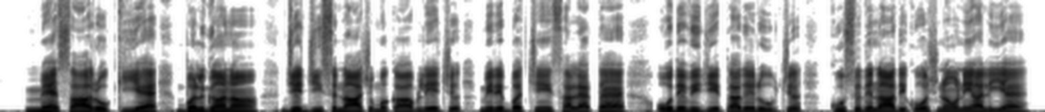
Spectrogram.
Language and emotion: Dogri, surprised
